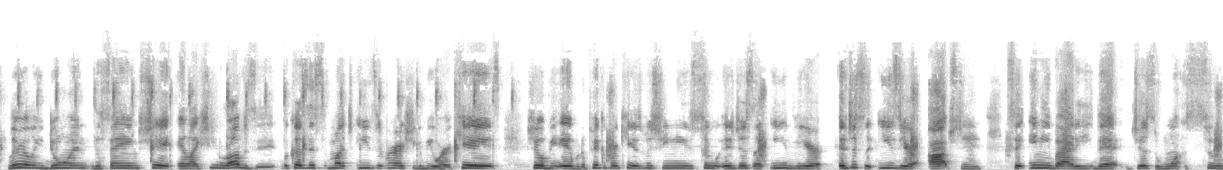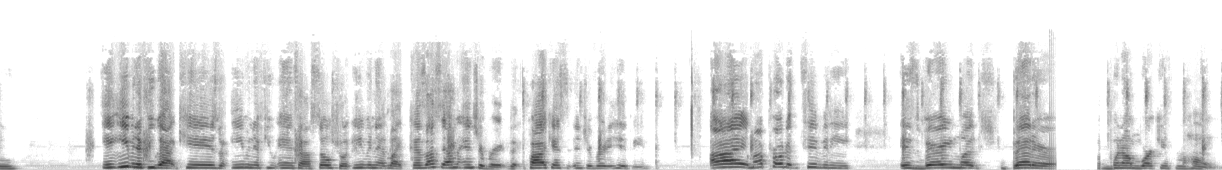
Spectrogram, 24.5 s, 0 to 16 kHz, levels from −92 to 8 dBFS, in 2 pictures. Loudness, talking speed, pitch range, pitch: -27 LUFS, 210 wpm, 210-255 Hz, 230 Hz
